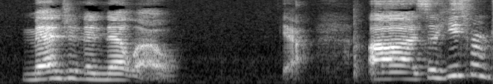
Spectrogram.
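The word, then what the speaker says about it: Manganiello: to go with Joe magelo I don't think I pronounced the last last name right manginello yeah uh so he's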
